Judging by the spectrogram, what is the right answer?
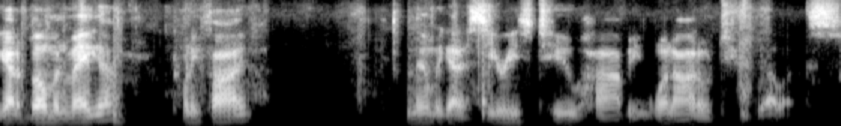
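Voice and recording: A man talks at a fairly quick pace and medium pitch, with ordinary pitch variation. His tone is bright and sharp, with vocal fry and a slightly husky edge.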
